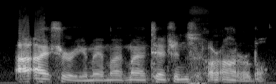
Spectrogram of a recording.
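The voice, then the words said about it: Imitates another person's voice. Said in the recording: “accent,”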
